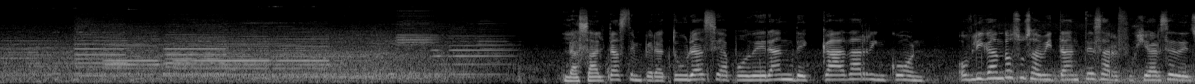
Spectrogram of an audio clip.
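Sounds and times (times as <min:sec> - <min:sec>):
car horns honking in busy street traffic: 0:00.0 - 0:05.3
speech: 0:05.6 - 0:11.9.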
